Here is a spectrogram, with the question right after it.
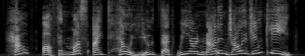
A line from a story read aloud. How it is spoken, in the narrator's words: snapped Polynesia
